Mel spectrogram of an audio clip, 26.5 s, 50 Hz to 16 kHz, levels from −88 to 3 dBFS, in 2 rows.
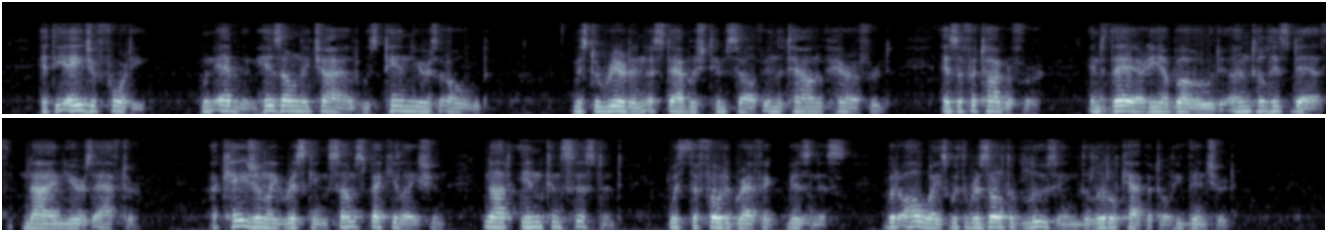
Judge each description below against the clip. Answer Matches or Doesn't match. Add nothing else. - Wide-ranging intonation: Doesn't match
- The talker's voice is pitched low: Doesn't match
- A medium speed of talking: Doesn't match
